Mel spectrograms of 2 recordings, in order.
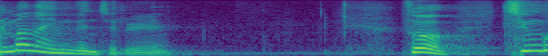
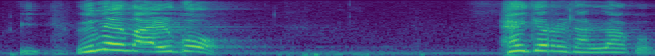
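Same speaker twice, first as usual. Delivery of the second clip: higher-pitched acted protest; exasperated demand; 6 semitones higher than usual. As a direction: demand it in frustration. Voicing Job's frustrated demand to God.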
